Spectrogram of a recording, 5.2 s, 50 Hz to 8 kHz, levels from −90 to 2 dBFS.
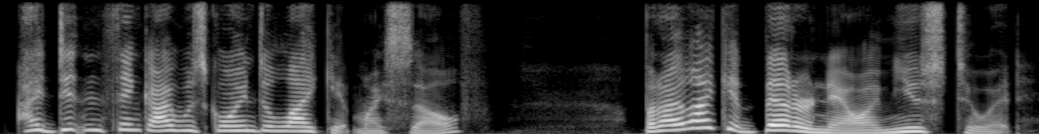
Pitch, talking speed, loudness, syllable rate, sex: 230 Hz, 230 wpm, -18 LUFS, 5.2 syllables/s, female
